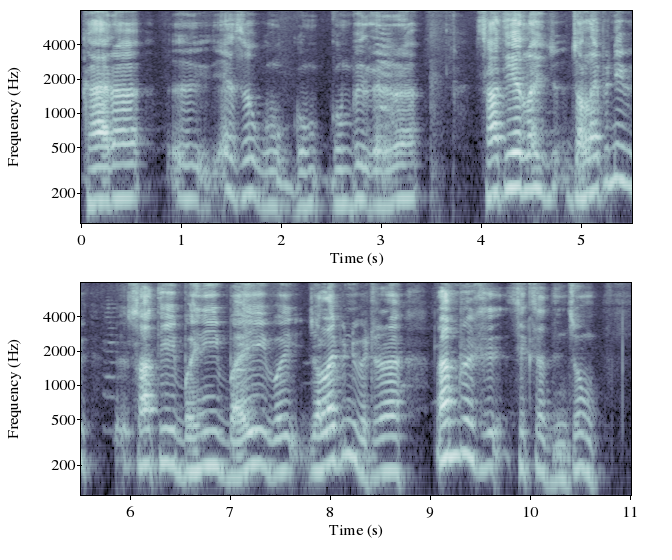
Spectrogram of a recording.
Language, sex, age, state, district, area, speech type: Nepali, male, 60+, West Bengal, Jalpaiguri, rural, spontaneous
